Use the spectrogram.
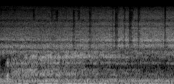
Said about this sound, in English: Good, good. You guys sound great breathing over there.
